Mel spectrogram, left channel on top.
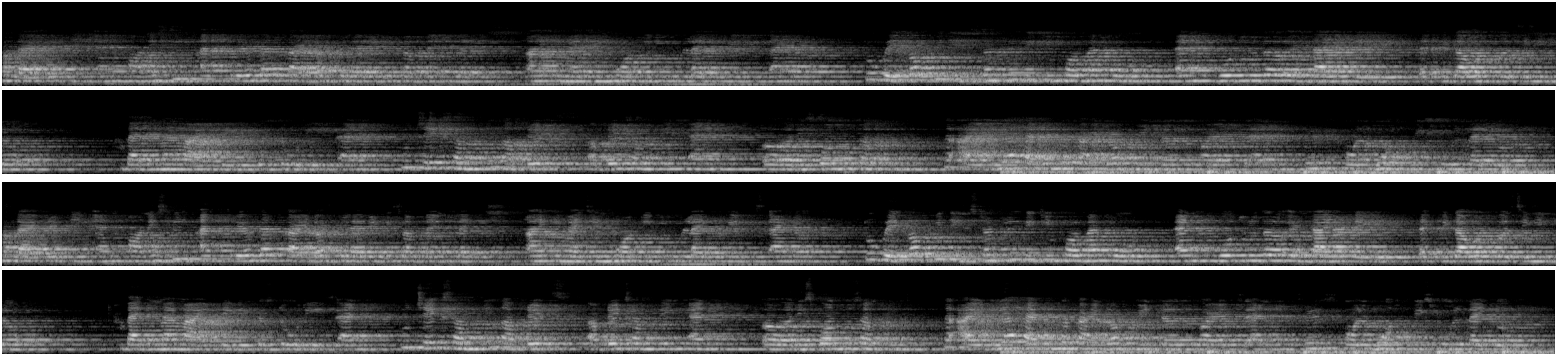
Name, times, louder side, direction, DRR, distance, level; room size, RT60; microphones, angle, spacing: voice 1, 0.0-4.7 5.2-8.1 8.6-11.4 11.7-13.8 14.1-15.7 16.7-19.1 19.5-21.0 21.4-22.7 23.1-24.6 24.9-30.8, right 1 dB, 85° right, -2 dB, 6.4 m, -21 dB
28.0 x 27.5 x 5.4 m, 2.5 s
head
